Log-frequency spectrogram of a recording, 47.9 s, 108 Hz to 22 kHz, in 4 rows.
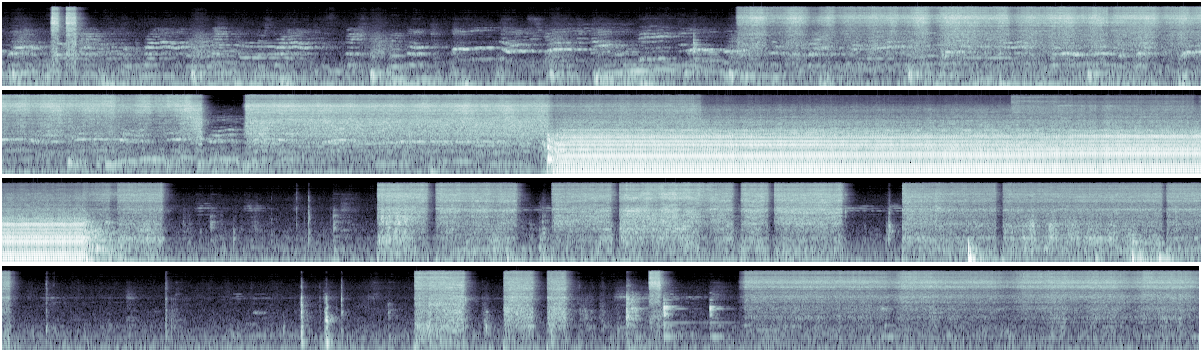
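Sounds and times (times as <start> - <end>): airbrush spraying hiss: 0.5 - 0.8, 7.4 - 19.1, 22.1 - 22.7, 24.8 - 25.7, 27.8 - 32.4, 33.0 - 36.1, 40.1 - 41.7, 43.4 - 47.9
small compressor motor humming: 17.4 - 25.6.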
